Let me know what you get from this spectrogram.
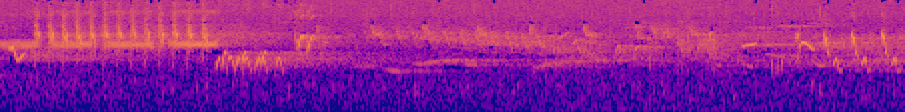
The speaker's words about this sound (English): The nightingale started to sing. "There she is," said the girl. "She's sitting up there," she added, pointing to a little grey bird who was perched on a branch.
